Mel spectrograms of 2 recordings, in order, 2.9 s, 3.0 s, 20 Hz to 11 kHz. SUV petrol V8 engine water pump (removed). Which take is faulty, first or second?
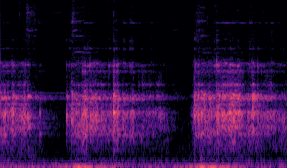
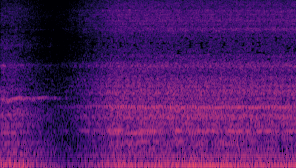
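first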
